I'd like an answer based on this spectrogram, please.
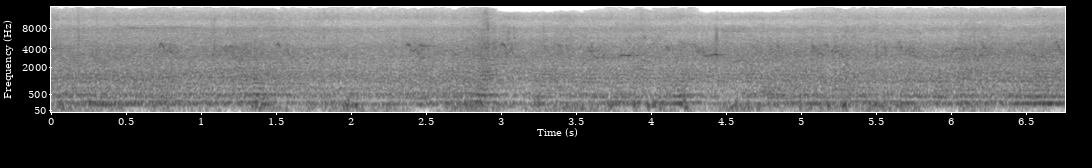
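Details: Steady low humming drone of many honey bees flying around the hive entrance on a sunny February day, recorded inches away on a GoPro Hero 7 Black, wingbeat tones wavering as bees pass close, faint bird notes in the background.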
